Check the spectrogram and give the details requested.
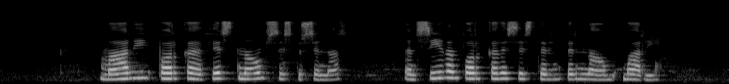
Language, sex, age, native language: Icelandic, female, 50-59, Icelandic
